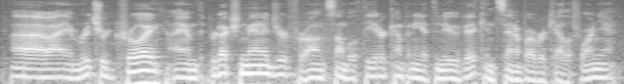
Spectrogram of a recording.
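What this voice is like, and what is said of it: Smooth radio announcer voice. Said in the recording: “butter smooth radio voice”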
